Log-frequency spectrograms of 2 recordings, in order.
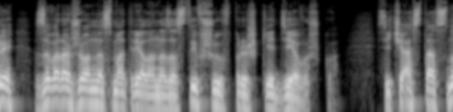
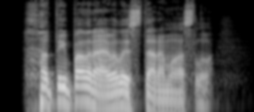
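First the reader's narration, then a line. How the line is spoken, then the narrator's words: Chuckling. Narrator (Russian): хохотнул Годдер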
